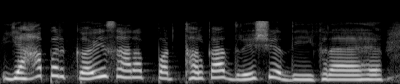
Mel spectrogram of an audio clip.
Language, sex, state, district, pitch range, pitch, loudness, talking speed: Hindi, male, Jharkhand, Garhwa, 225-320 Hz, 275 Hz, -17 LUFS, 150 wpm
